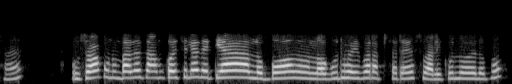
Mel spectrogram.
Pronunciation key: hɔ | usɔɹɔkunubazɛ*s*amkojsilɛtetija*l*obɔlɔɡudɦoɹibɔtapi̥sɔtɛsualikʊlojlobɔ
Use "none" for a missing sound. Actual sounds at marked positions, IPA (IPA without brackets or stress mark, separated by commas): z, l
